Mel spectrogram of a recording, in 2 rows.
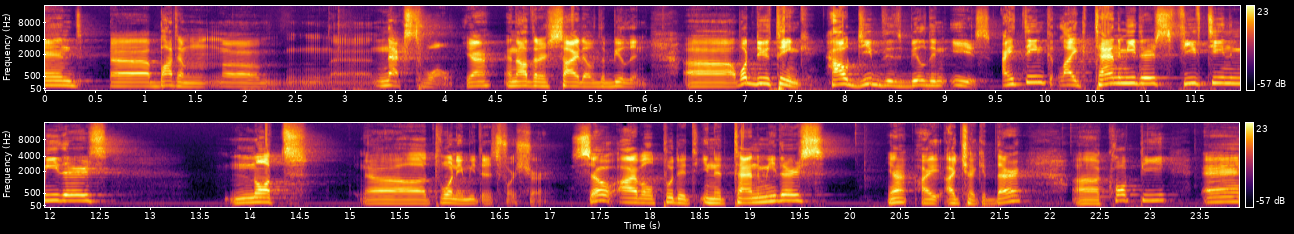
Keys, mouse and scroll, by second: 1.6 middle click, 3.0 scroll down 1, 5.0 middle click, 15.8 shift+click, 22.1 click.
